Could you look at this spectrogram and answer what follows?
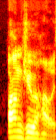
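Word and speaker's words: Bong Joon-ho: never say his how do you say J bong junho bong junho there you go not Boon bong bong yeah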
